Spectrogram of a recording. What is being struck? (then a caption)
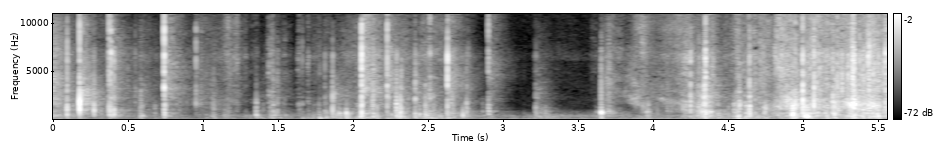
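Glossy paper catalog. Fingertips roll, rub and flip the thin pink and purple pages of a glossy paper toy catalog lying open on a table. They make a bright, crisp paper crinkling with irregular sharp crackles and page snaps. After a brief quiet pause, the rustling builds into a denser, steady crinkle at the end.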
